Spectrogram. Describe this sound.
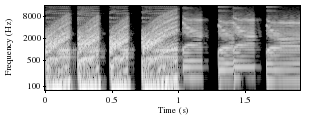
Just a little Dub Step Loop/Drop. Made from Native Instruments Synths.
Hear this Sound in a Track!
Bad, Big, Cloud, Drop, Dub, Electronic, HD, High, Instruments, Intense, Is, Life, Loop, Massive, Native, New, Real, Song, Sound, Step, This, Wub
